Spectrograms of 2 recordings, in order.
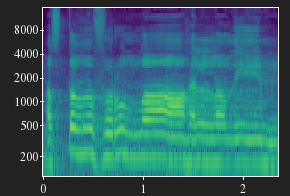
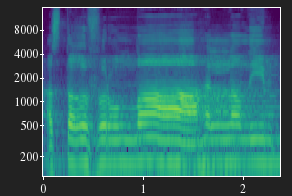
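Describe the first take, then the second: No difference in how they are said.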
